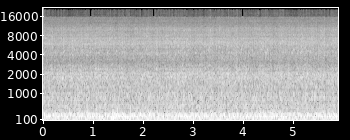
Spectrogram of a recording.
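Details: Freshly built Mercruiser 454 MK IV big-block marine V8 with cam already broken in, run briefly on the hard with the muffling attachment fitted: deep, even burble, steady low rumble, no knocks, misses or rattles; healthy idle.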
